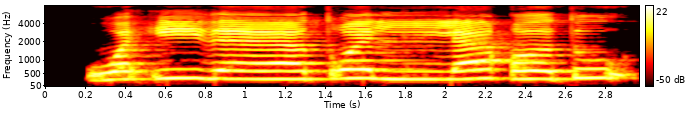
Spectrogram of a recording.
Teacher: قاف پر کلکلہ کیا ہم نے.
